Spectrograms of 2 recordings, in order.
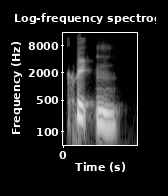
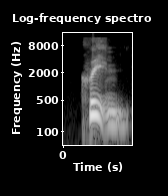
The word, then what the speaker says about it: Cretan: Now, okay, how do you say it? Is it Cretan or Cretan? – Cretan. – Cretan. Okay. Cretan cheeses.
